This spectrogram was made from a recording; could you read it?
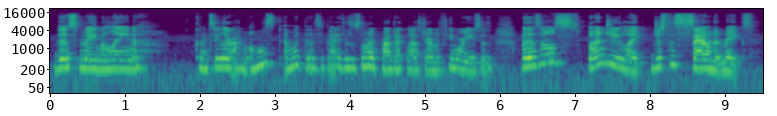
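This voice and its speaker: A woman's voice: on the high side, moderate pace, a bit bright. A young woman chatting casually to camera at home, rambling and exasperated as she talks through her makeup. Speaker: beauty vlogger. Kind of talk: casual sit-down chat to camera.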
